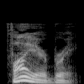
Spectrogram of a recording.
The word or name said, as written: firebreak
